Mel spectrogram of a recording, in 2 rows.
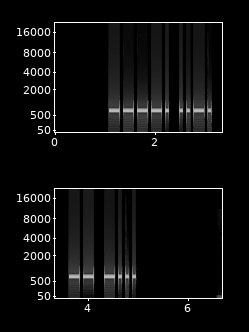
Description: Morse code, heard as a keyed tone, about 17 wpm, 700 Hz. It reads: 9F MB
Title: Field Day Exchanges Encore - 17wpm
